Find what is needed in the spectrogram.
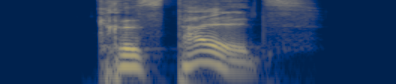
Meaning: genitive singular of Kristall
- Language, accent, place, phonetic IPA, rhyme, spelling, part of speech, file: German, Germany, Berlin, [kʁɪsˈtals], -als, Kristalls, noun, De-Kristalls.ogg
